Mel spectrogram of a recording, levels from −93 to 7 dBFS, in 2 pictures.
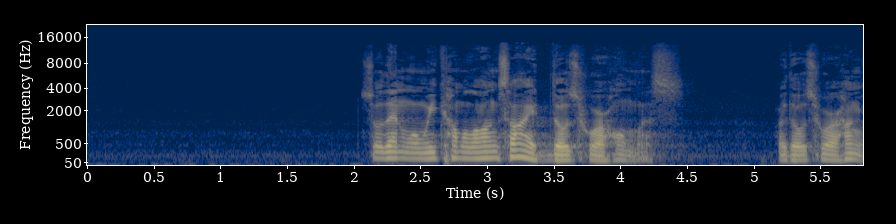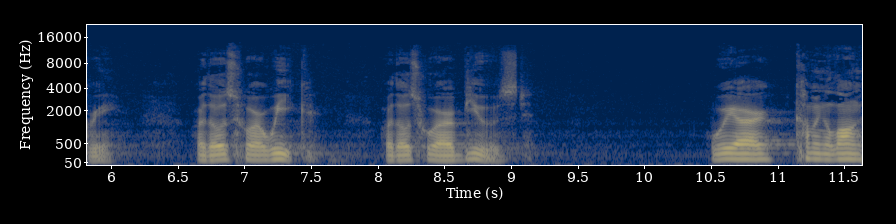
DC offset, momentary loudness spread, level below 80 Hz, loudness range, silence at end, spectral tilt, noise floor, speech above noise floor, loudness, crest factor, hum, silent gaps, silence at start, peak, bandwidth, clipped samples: under 0.1%; 16 LU; -68 dBFS; 4 LU; 0 s; -6.5 dB/octave; -73 dBFS; 44 dB; -30 LUFS; 22 dB; none; none; 2.1 s; -10 dBFS; 13.5 kHz; under 0.1%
